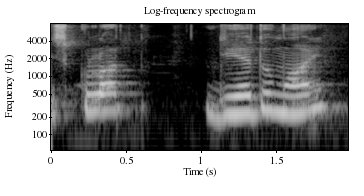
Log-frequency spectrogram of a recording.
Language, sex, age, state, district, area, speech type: Assamese, female, 60+, Assam, Biswanath, rural, spontaneous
